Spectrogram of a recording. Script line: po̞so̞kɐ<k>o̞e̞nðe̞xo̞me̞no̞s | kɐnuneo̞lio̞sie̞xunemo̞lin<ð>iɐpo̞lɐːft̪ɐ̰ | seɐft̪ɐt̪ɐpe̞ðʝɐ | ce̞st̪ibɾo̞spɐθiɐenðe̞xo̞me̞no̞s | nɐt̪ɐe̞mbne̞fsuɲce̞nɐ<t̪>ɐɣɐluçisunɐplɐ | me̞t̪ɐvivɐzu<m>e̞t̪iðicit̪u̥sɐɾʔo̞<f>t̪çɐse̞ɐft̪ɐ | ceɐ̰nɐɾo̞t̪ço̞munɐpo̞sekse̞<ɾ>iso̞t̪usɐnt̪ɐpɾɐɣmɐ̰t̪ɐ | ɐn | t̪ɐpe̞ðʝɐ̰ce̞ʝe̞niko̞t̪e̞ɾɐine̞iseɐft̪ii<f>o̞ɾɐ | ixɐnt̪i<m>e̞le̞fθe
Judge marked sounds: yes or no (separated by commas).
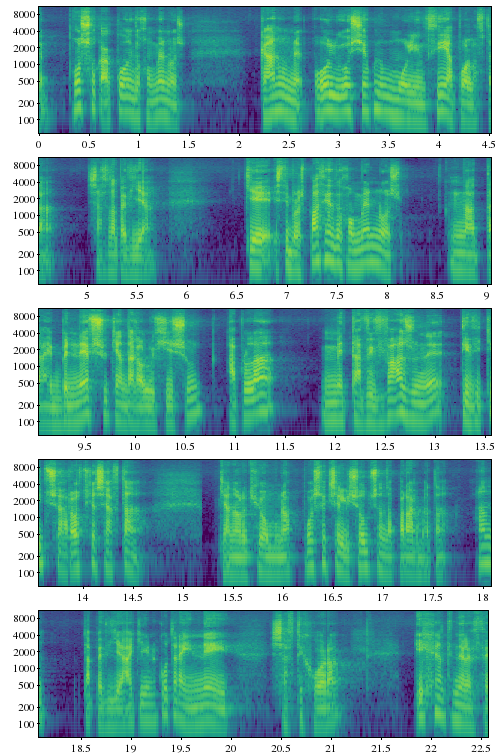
yes, no, yes, no, no, no, no, no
